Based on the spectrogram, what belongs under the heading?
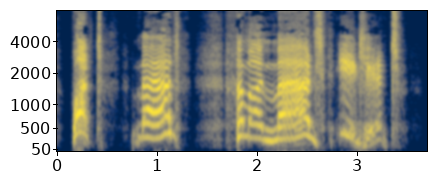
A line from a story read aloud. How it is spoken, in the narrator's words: shrieked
